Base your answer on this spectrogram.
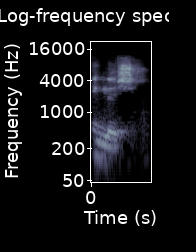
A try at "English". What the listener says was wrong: इंग्लिश नहीं, इंग्लिश। इंग्लिश। देखो सा नहीं, शा बोलना है ना, शा।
